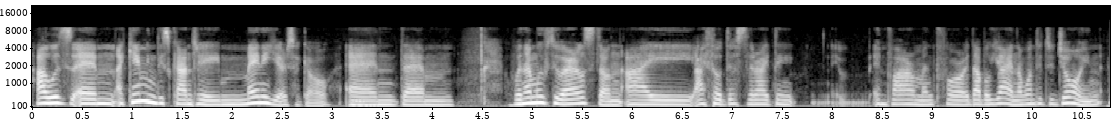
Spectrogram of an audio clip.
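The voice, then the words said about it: Greek accent. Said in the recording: “as people gather from your accent, you're not from these parts ... you're from Greece”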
